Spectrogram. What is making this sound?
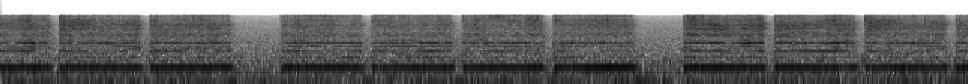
slide rail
